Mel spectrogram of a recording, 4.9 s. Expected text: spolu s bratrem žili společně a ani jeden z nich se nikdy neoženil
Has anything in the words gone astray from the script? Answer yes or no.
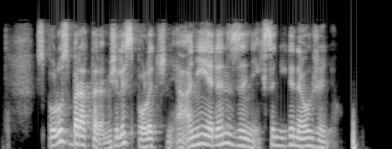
no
